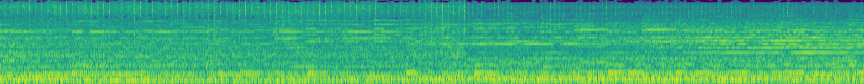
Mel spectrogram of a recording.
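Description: Background music with sustained tones. The arrangement changes a little past halfway through.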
